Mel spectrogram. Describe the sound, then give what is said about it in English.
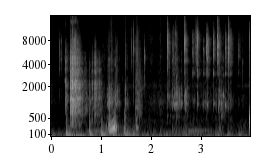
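Two dice clatter and tumble across a hard tabletop, a burst of sharp clicks up front followed by lighter scattered taps as they settle. Fairly loud, with no voices. “I got 2 dice to throw at that.”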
